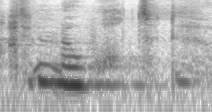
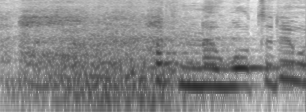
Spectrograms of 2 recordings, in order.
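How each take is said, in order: First: Hushed, barely voiced; whisper. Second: Said in the usual way. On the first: Shown as a demonstration. Confessing his despair to the audience in a whisper. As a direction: breathe it out as a secret.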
